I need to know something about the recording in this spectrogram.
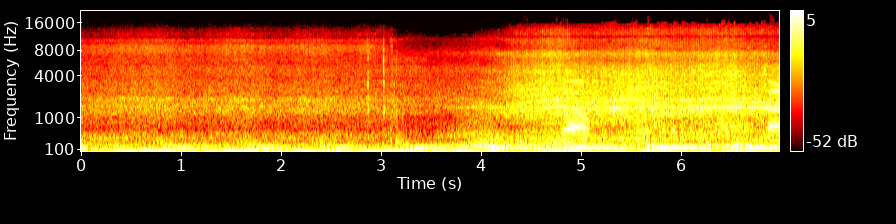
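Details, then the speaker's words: High-compression Honda D16Z6 build after valve lash, while setting timing to 16 degrees: the idle rises and sags about once a second without settling. Owner suspects the fueling and had previously run it lean on purpose because lean smoothed this. "see if i can get this rpm to simmer down a little bit that's annoying i think i might have actually made it run lean last time on purpose now that i'm thinking about it because it was doing this"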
